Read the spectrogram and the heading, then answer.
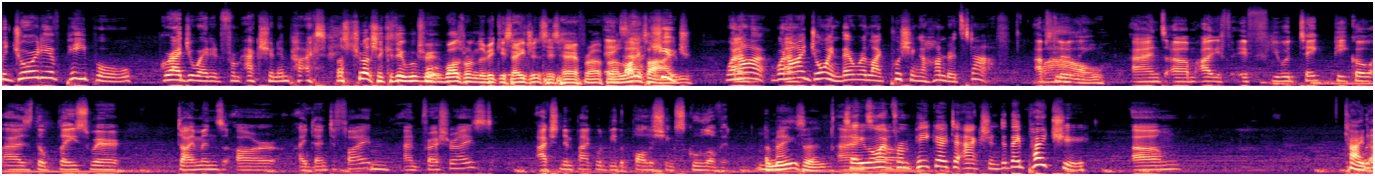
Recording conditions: busy venue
